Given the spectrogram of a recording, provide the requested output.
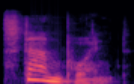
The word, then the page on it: standpoint: British English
